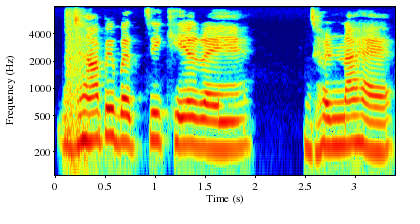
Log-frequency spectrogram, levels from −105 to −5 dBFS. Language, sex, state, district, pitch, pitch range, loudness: Hindi, female, Bihar, Kishanganj, 240 Hz, 220-260 Hz, -16 LUFS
